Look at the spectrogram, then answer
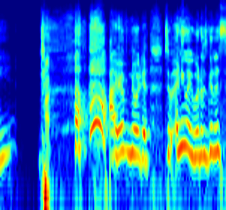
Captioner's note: laughs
